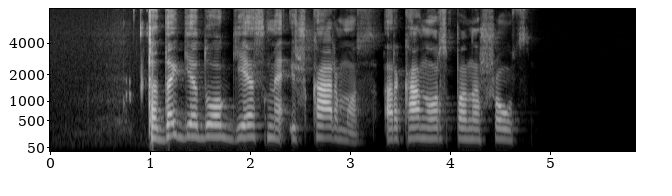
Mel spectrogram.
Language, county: Lithuanian, Klaipėda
